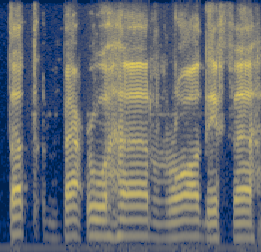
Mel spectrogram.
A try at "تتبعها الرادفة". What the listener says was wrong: No, you're stretching the ha. You're saying ha. تتبعها الرادفة. Ha will be short.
